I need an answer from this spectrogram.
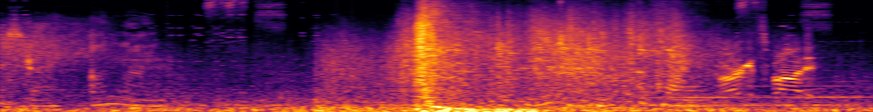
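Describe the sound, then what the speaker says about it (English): Deep booming explosions from an airstrike in a mech combat game, a rumbling surge that peaks midway and lingers under game radio chatter and voices. "Airstrike online."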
